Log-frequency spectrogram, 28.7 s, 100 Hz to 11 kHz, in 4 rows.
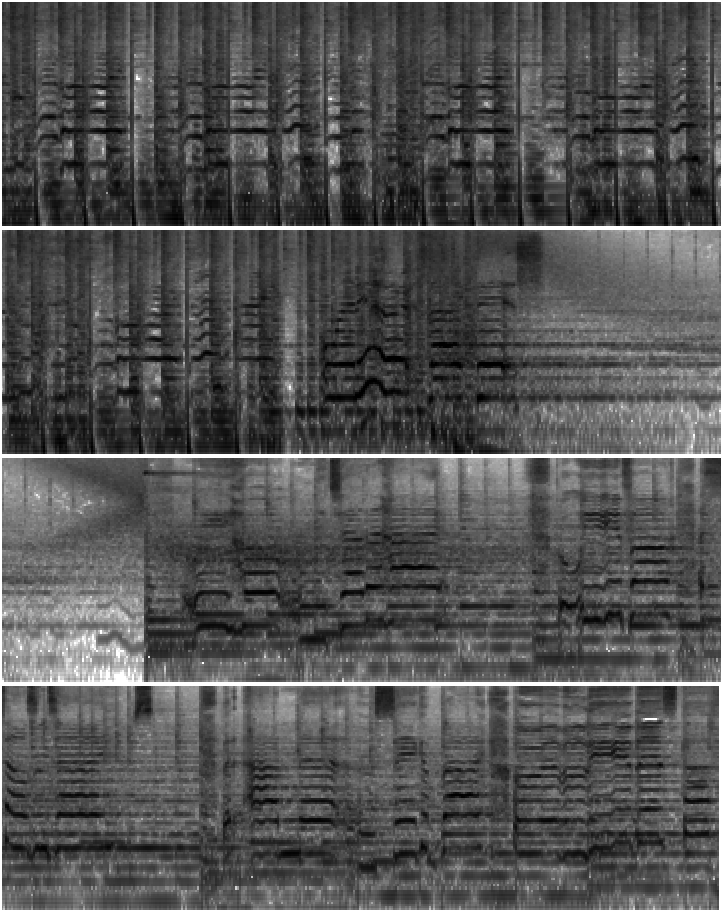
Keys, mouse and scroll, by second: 0.2-1.1 scroll up 3, 1.1 Tab, 1.4 shift+middle click, 1.5-1.9 scroll up 2, 1.9 click, 2.1 click, 3.0 click, 3.2-4.5 drag, 4.6 Tab, 4.7 scroll down 2, 5.5 shift+middle click, 5.5 scroll down 3, 5.7 scroll up 3, 5.9 Tab, 6.3 click, 7.3 Tab, 7.6 scroll down 7, 8.7-9.8 right drag, 10.3-11.4 drag, 12.4 click, 12.9 click, 13.1 Tab, 13.5 a, 14.0 f, 14.3 Tab, 15.0-16.0 drag, 16.5 click, 17.0 KP_0, 17.7 click, 18.4 KP_3, 19.1-20.1 right drag, 21.5 click, 21.8 click, 21.9-23.0 drag, 23.5-25.7 drag, 26.4 click, 26.6 click, 26.8 click, 27.0 middle click, 27.5 scroll, 27.5-28.0 scroll down 2, 28.0 click.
